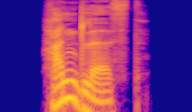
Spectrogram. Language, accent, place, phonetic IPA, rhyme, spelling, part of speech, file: German, Germany, Berlin, [ˈhandləst], -andləst, handlest, verb, De-handlest.ogg
- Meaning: second-person singular subjunctive I of handeln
